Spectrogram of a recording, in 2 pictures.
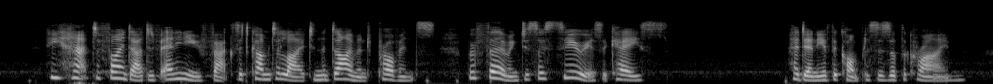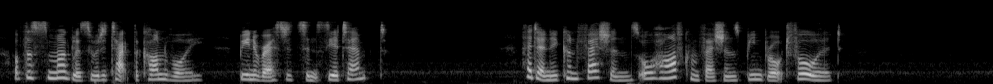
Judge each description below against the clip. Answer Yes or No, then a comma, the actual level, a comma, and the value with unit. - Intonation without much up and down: No, average, 5.2 semitones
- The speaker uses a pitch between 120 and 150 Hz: No, high, 225 Hz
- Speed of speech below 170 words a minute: Yes, average, 160 wpm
